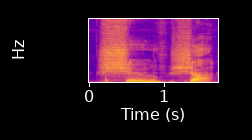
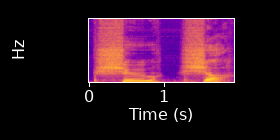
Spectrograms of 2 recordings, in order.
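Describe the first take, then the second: No difference in how they are said.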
